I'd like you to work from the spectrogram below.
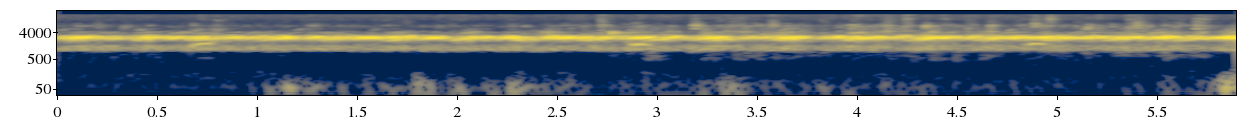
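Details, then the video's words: A frog chorus from rice fields on Baengnyeongdo Island: overlapping rapid croaks form a steady, shimmering buzz, with scattered low knocks and thuds in the background. "백령도 논에서 우는 개구리 울음소리"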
